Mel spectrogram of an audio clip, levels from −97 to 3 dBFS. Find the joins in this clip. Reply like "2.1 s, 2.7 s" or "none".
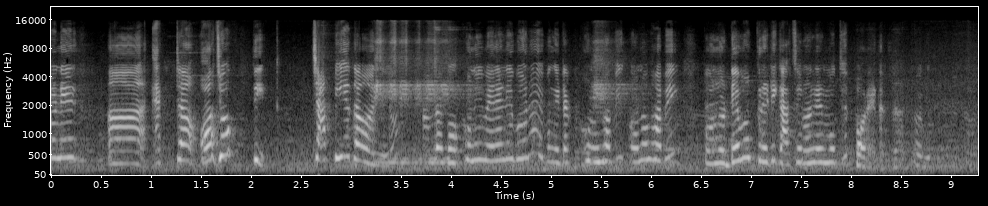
none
